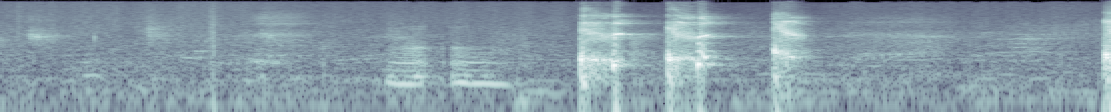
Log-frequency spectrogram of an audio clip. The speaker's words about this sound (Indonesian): Kalau batuk.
